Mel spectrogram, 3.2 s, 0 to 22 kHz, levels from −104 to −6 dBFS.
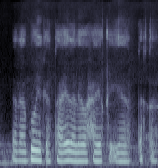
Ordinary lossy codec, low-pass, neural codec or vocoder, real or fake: none; none; codec, 44.1 kHz, 7.8 kbps, DAC; fake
